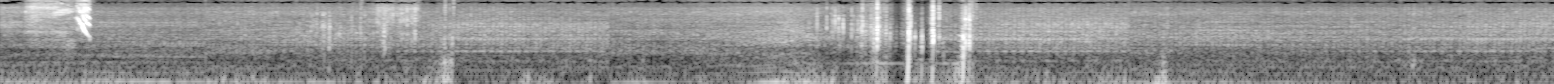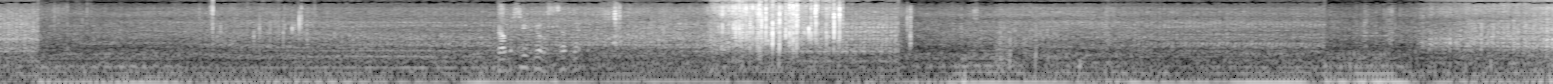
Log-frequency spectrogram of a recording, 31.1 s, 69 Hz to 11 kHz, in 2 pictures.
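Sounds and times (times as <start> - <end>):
car idling: 0.0 - 7.4, 8.2 - 31.0
tyre rumbling on asphalt: 21.5 - 26.8, 29.1 - 31.0
objects crushed under tyre: 22.6 - 24.1.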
